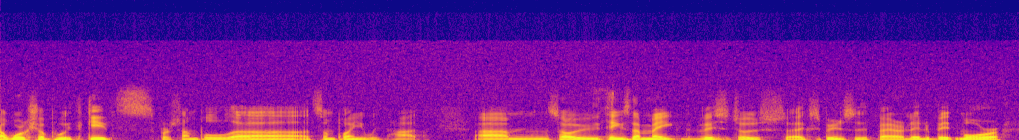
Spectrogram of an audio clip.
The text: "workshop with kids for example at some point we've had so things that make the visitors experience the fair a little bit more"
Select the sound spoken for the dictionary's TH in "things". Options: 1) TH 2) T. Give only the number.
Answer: 1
